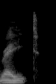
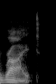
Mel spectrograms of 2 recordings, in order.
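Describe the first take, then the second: First: The vowel sounds like the 'ay' in 'rate'. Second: The vowel is the standard 'eye' sound. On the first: "from Sheffield originally, so that's how I say it. I say rate" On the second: "I don't say right"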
